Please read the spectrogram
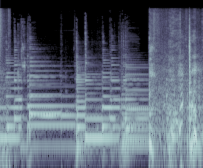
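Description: Short stretch of acoustic guitar music, plucked and strummed, that cuts off about three seconds in, giving way to outdoor background noise.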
